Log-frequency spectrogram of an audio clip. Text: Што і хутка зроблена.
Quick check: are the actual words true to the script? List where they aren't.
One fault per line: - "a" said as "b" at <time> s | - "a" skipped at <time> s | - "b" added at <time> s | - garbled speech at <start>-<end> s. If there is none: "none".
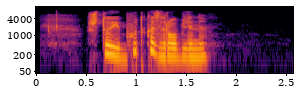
none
